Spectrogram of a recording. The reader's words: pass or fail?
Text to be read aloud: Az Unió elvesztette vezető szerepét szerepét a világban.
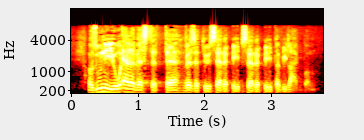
pass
